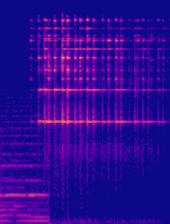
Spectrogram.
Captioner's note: bell ringing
